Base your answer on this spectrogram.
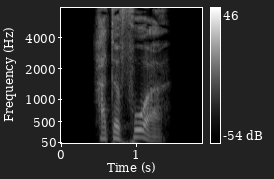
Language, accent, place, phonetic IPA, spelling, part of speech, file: German, Germany, Berlin, [ˌhatə ˈfoːɐ̯], hatte vor, verb, De-hatte vor.ogg
- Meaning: first/third-person singular preterite of vorhaben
